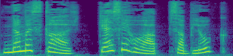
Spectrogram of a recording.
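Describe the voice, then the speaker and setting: A woman's voice: a little high, big pitch swings, slow, dark tone, breathy edge, dry recording, clean studio sound, heavily acted. A woman voicing a cheerful, earnest young English bride who mixes English phrases into her Hindi in a moral story. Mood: cheerful, polite. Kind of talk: animated moral story dialogue.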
